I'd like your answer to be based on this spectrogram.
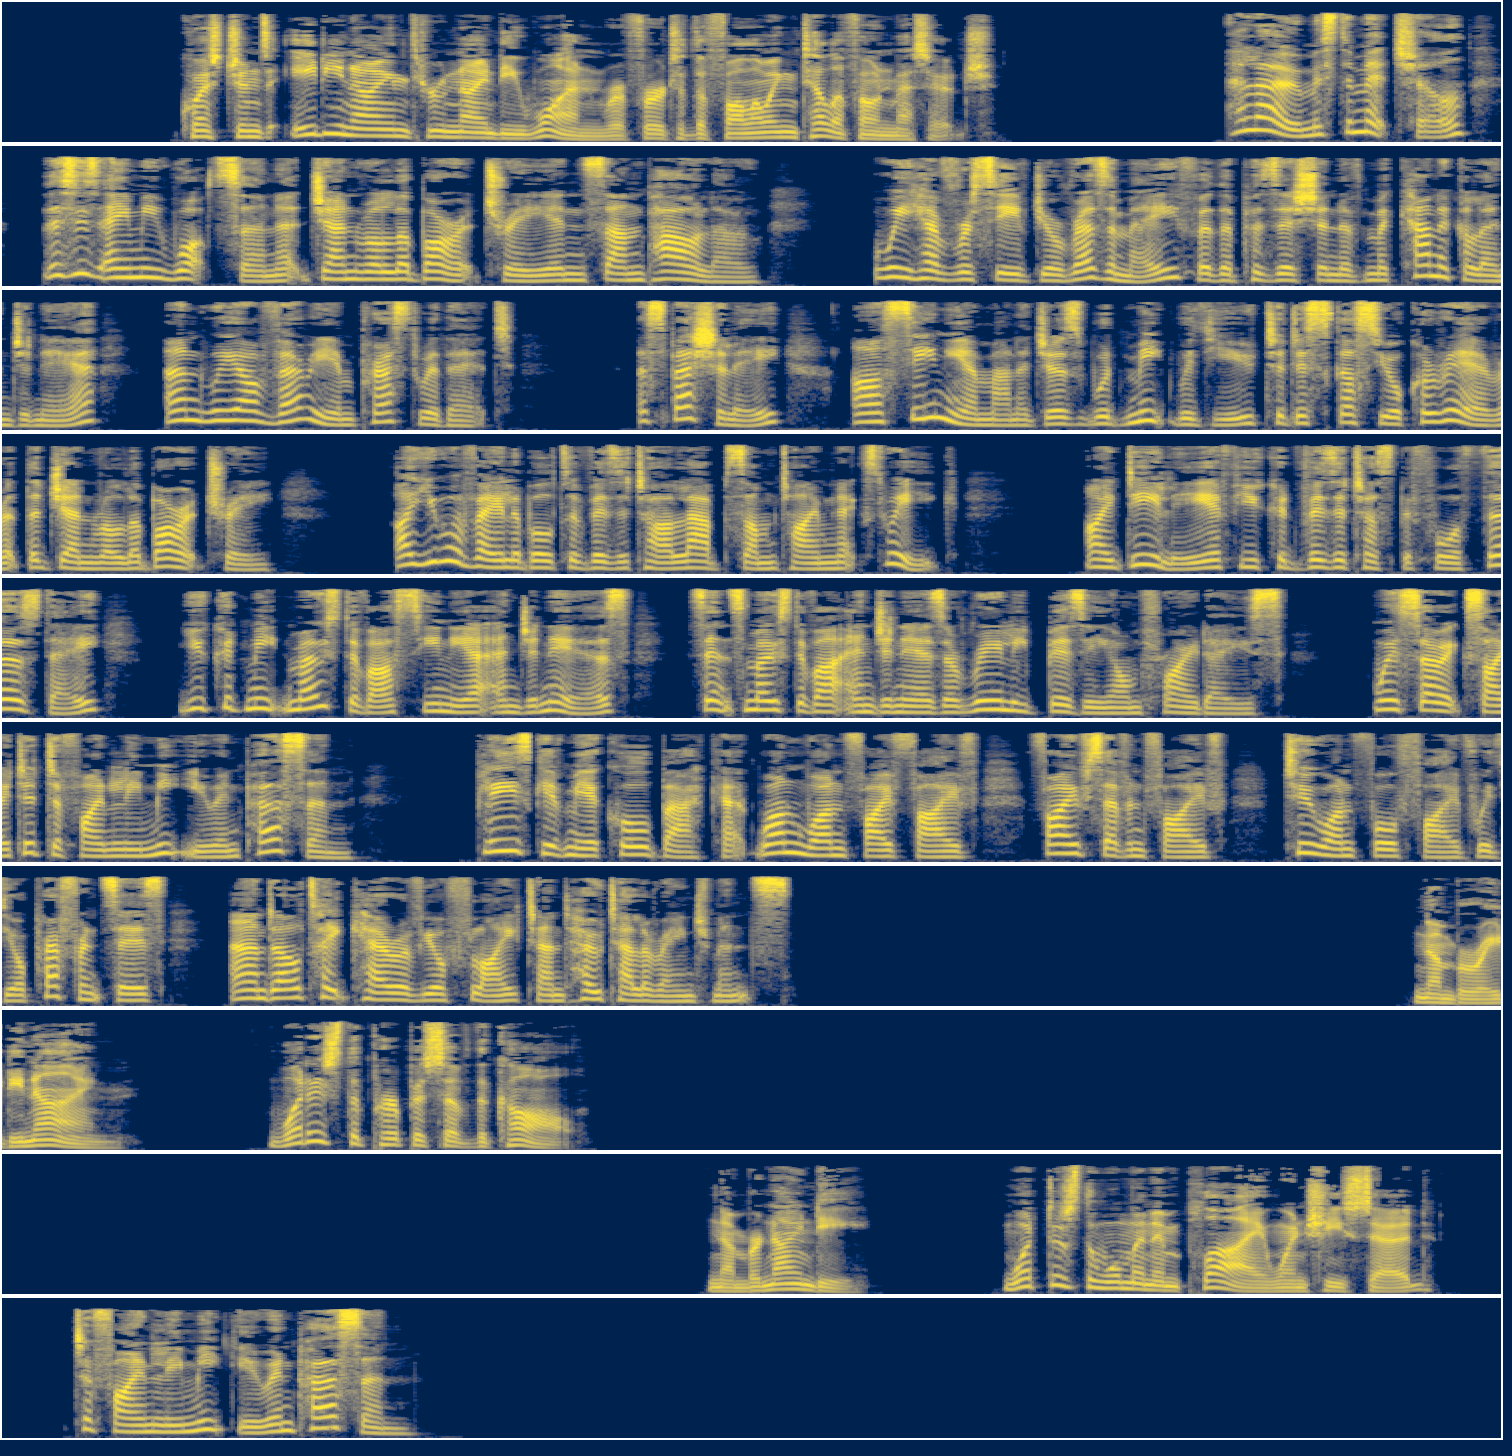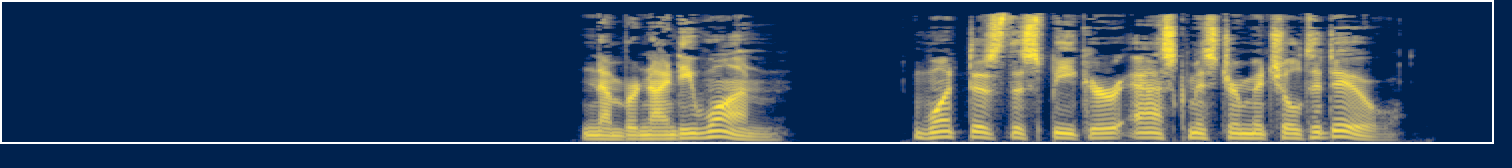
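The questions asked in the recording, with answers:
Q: What is the purpose of the call?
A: To invite Mr. Mitchell to visit for an interview

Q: What does the speaker ask Mr.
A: Call her back with his preferred dates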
